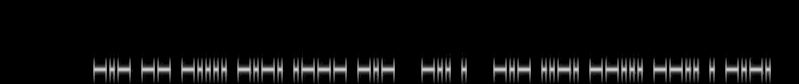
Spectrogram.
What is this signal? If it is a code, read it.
Morse code, heard as a keyed tone, about 30 wpm, 700 Hz. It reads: KM6CJK DE KF7ZEC
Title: USA Callsign DE Callsign - 6 Characters - 30wpm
